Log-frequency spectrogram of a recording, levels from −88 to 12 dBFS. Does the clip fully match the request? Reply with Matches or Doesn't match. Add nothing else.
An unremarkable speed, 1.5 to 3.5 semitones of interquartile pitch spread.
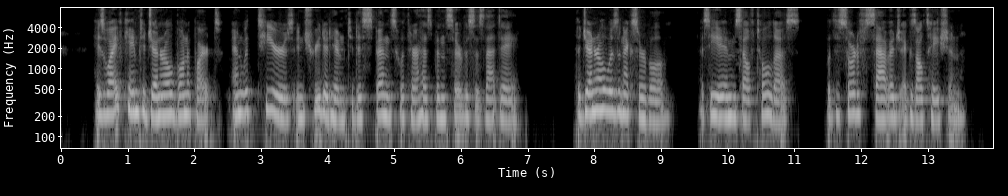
Matches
